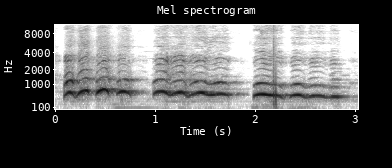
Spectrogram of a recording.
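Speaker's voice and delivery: shrill, loud mock cackle; mocking high cackle. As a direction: ham up her laugh, high and loud. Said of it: "this would be Dee Dee right now".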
